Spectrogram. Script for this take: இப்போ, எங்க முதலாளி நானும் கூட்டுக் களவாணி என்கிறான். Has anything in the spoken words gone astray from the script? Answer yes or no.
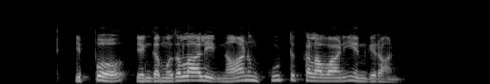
no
